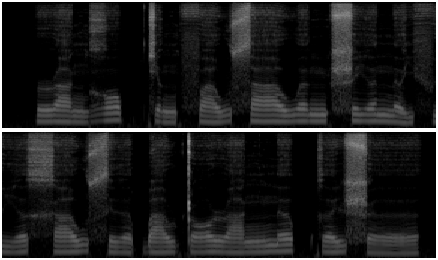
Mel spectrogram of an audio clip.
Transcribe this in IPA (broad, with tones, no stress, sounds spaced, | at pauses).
ɹ a˨˩ ŋ ɣ ɔ˦˥ p̚ c ə˨˩˨ ŋ f a˨˩˦ w s aː˧ w ə˧ ŋ ʂ i˧ ə̯ n ə˨˩˨ j f i˨˩˦ ə̯ x a˧˥ w s ɨ˨˩ ə̯ ɓ a˧˥ w ʈ ɔ˧˥ ɹ a˧˥ ŋ n əː˦˥ p̚ k ə˧˥ j ʂ əː˨˩˨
